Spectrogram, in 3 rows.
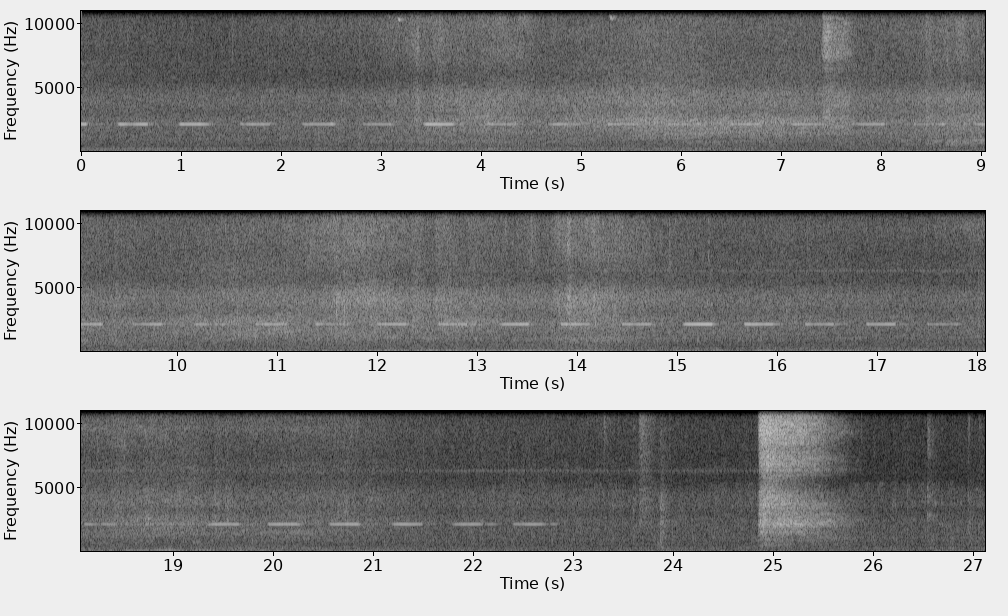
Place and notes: In front of the convenience store, Parking lot, Rainy Day, Small village, Traffic Sound
Sony PCM D50+ Soundman OKM II
Sanxing Township, Yilan County, Taiwan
